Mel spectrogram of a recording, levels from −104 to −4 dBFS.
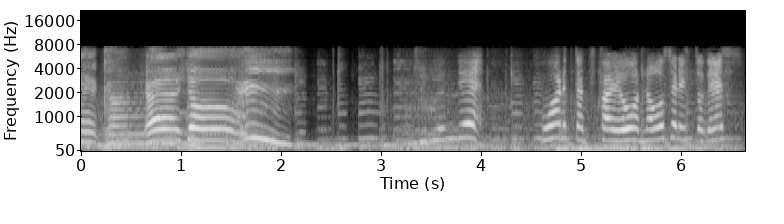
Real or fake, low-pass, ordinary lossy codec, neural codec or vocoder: fake; 7.2 kHz; none; codec, 16 kHz in and 24 kHz out, 1 kbps, XY-Tokenizer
